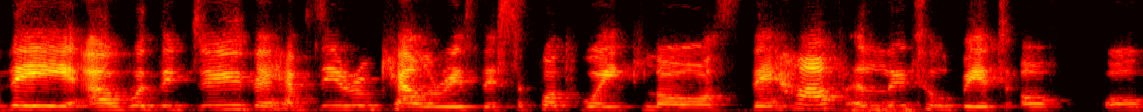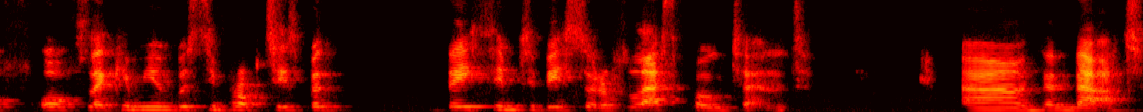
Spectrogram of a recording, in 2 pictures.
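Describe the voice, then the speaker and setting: A woman's voice: fairly high pitch, fairly even intonation, moderate pace, rough recording. A woman herbalist explaining remedies in casual chat, talking with many restarts and fillers. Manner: chatty, full of restarts and fillers, warm enthusiasm for remedies. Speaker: herbalist guest. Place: london.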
